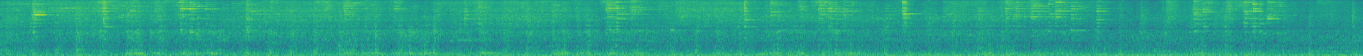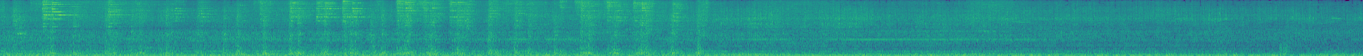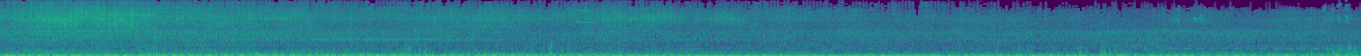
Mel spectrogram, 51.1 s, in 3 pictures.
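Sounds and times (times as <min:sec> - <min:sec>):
freight train rumbling: 0:00.0 - 0:51.0
wind buffeting the microphone: 0:38.3 - 0:41.9, 0:45.6 - 0:51.0.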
